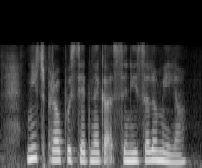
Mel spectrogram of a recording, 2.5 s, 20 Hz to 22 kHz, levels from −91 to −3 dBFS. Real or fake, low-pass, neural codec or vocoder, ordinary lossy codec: fake; 7.2 kHz; codec, 16 kHz, about 1 kbps, DyCAST, with the encoder's durations; none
